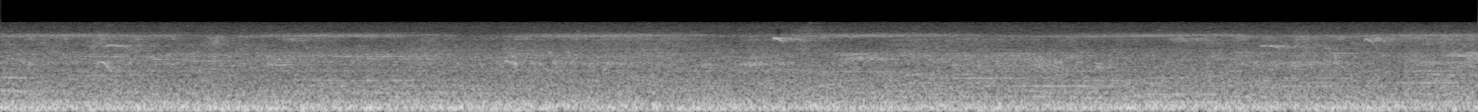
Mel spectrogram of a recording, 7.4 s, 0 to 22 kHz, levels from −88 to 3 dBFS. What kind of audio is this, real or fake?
real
